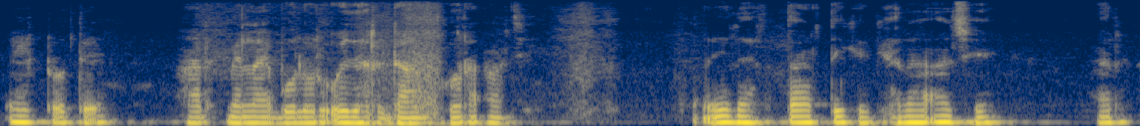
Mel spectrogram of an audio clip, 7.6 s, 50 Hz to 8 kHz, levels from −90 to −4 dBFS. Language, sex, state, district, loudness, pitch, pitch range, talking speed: Bengali, male, West Bengal, Jhargram, -15 LUFS, 140 Hz, 135-145 Hz, 120 wpm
